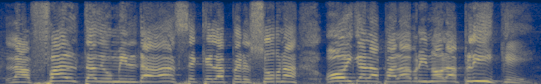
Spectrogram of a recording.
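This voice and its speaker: A man preaching at a Sunday Bible school as pastor, emphatic and sometimes shouting. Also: extremely high pitch, unhurried, gravelly. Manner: emphatic, acts out the proud and the humble, sometimes shouting.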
